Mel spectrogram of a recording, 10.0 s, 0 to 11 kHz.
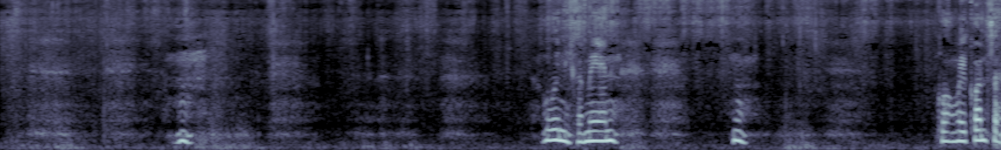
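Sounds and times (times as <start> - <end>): hand rustling dry grass: 0.0 - 10.0.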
